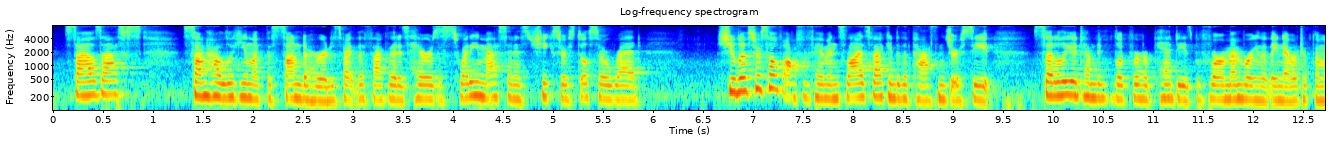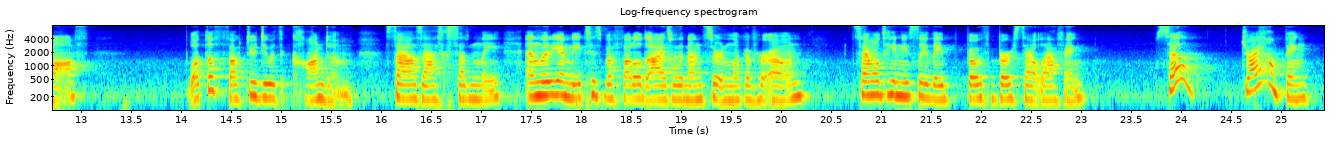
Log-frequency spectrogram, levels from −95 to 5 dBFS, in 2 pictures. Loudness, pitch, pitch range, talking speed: -20 LUFS, 190 Hz, 180-210 Hz, 210 wpm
